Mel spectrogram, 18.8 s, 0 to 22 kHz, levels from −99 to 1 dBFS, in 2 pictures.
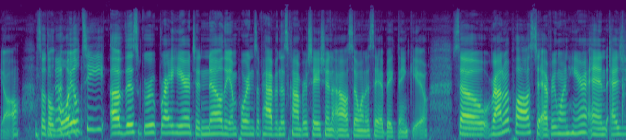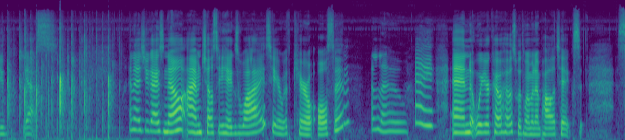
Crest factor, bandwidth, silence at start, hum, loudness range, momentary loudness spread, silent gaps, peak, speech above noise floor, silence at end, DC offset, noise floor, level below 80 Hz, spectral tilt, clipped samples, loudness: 24 dB; 16.5 kHz; 0 s; none; 5 LU; 15 LU; none; 0 dBFS; 19 dB; 0 s; under 0.1%; -44 dBFS; -58 dBFS; -4.5 dB/octave; under 0.1%; -24 LUFS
